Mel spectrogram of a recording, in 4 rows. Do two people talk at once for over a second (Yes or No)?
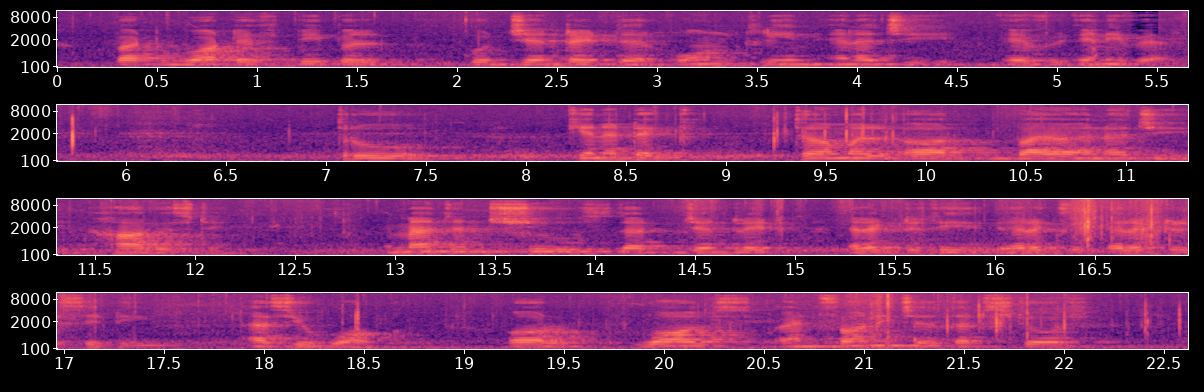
No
